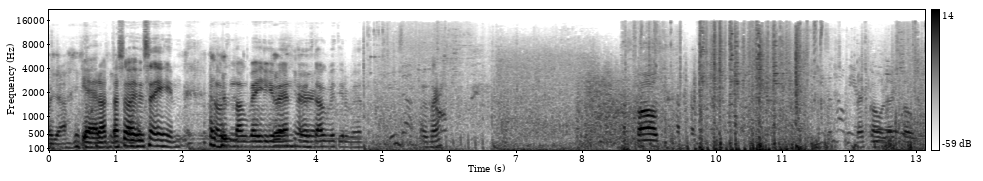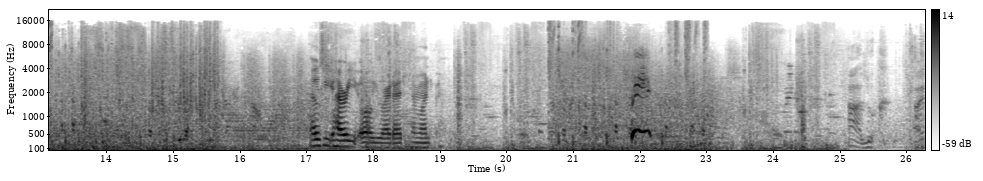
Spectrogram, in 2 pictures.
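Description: A young man talks excitedly through a microphone.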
